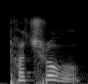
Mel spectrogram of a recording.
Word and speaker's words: patrol: 이때 유의하실 점은 TR 발음이 true 그래서 patrol 이라고 발음하시면 되겠습니다.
